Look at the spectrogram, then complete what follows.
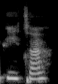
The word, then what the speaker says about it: Peta: you how are you Peta says hello from a very wet North Wales and my name is pronounced just like the boy's name Peter oh sorry Peter um just a feminine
